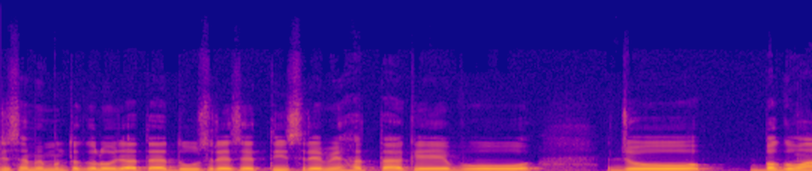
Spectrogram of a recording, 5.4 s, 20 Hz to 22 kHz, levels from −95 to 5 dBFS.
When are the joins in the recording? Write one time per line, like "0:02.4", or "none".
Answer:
none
